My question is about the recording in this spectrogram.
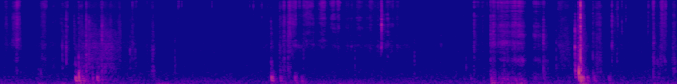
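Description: Faint, scattered paper sounds: small scissors snipping and paper or sticker edges rustling while a stray piece of sticker is trimmed on a planner page, with the sharpest snip near the end.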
